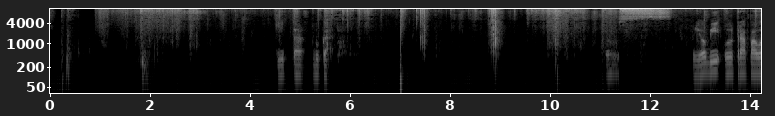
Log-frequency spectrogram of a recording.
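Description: Bubble wrap crinkles and rustles.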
